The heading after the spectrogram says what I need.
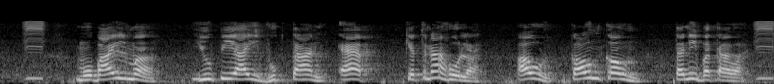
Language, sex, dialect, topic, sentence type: Bhojpuri, male, Southern / Standard, banking, question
